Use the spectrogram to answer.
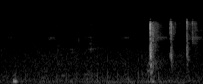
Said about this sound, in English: Somebody's typing. Hmm. Nobody's hmm. typing anymore.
